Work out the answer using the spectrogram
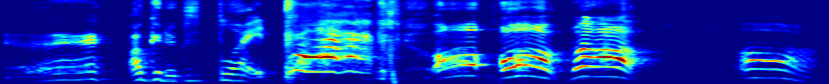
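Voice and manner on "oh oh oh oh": loud high startled cries; alarmed oh oh. Real, not acted. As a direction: yelp as something goes wrong. Sudden alarm in game.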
